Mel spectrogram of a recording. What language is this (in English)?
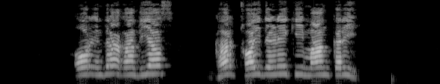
Sansi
